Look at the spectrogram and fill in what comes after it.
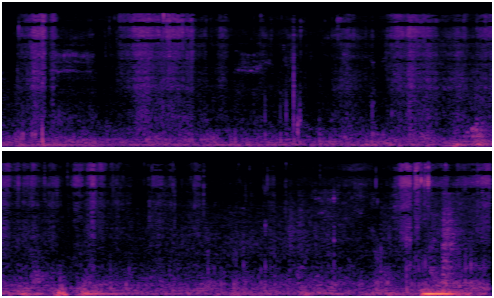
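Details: Domestic pet cat purring indoors, one of two cats in a home with hamsters: a soft, steady low rumble running throughout, with light handling rustles and a louder thump near the end.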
